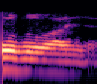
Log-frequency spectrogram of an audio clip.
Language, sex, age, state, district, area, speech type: Marathi, male, 18-30, Maharashtra, Raigad, rural, conversation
